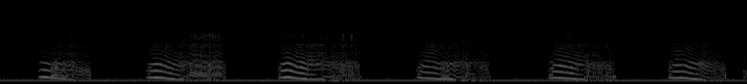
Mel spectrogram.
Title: snoring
